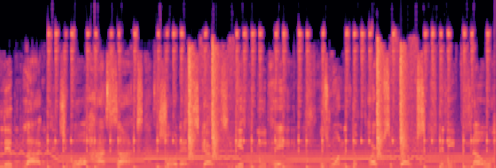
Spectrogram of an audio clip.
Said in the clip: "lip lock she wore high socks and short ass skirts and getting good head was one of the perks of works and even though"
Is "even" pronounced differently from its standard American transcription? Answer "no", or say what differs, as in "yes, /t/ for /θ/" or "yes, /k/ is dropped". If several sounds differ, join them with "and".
yes, /f/ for /v/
